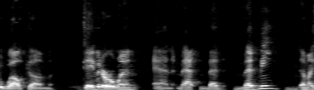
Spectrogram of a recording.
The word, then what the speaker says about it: Medney: Very happy to welcome David Ervin and Matt Medney.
